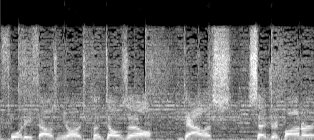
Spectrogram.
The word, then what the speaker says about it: Sherdrick: Clint Dalzell, Dallas, Cedric Bonner. It's spelled Sherdrick, but it's pronounced Cedric.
